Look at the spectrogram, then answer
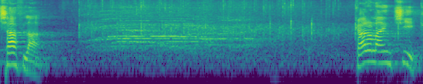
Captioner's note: audience applauding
